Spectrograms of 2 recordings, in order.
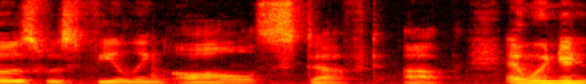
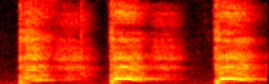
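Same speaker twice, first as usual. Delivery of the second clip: spluttering puffs; 7 dB louder than usual. Acted. Sputtering after being sneezed on.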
